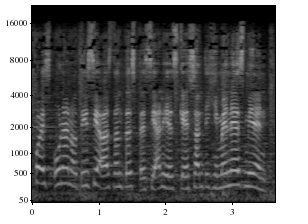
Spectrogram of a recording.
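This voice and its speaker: High-pitched woman hosting a sports show. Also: moderate pace, faint music behind. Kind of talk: lively presenting and match highlight narration.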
